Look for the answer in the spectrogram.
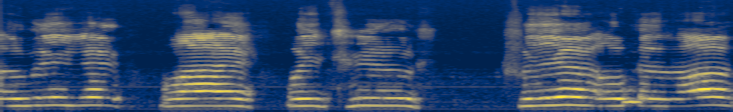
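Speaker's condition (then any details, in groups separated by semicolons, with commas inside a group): Speech impairment after birth surgery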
